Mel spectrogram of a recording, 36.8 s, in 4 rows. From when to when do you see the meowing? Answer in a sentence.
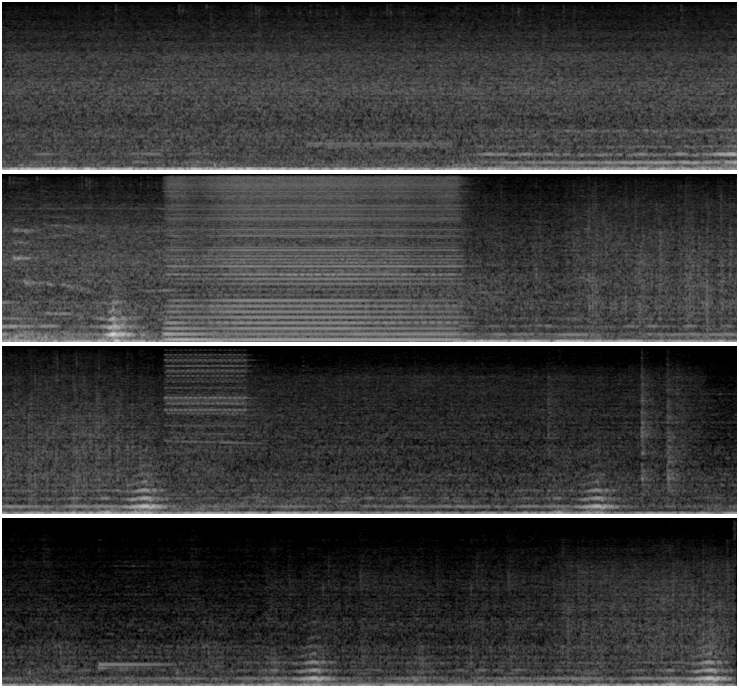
You can hear the meowing from 9.3 to 11.3 s.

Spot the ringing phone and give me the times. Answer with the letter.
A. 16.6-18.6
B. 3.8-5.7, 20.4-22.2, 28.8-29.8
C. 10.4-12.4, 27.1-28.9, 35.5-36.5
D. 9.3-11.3
B.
